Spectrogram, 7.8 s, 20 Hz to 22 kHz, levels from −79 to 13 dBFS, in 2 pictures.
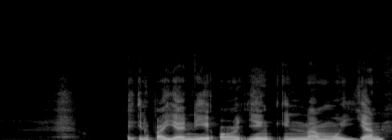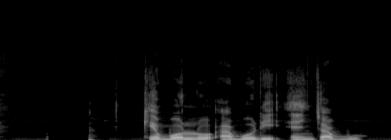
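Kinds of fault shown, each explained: Digital broadcast dropout: the receiver muted after corrupt frames, silencing speech 0.4 s from 0.88 and 4.39 s; flat waveform, blank spectrogram bands.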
